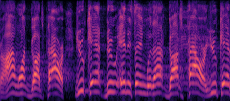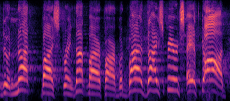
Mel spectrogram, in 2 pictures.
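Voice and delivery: high, slow, ringing sermon delivery; preaching at full force. Acted. Preacher proclaiming to the congregation, high and ringing.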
